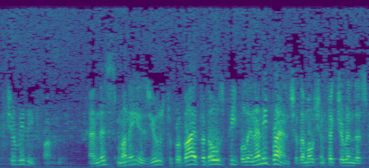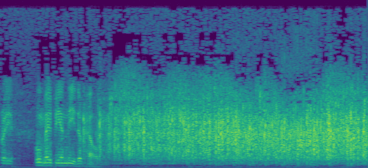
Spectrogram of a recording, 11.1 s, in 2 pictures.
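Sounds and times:
speech: 0.2s - 7.4s
audience applause: 6.9s - 11.0s.

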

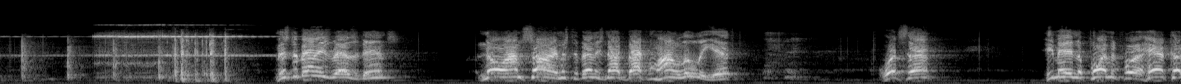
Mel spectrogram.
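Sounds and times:
telephone ringing in a home: 0.0s - 3.8s
speech: 2.8s - 4.0s, 4.8s - 7.4s, 8.8s - 9.4s, 10.4s - 11.8s.

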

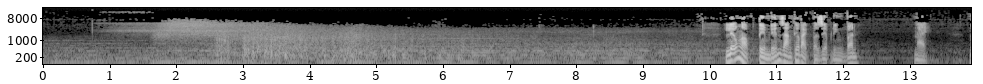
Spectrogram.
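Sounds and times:
rough crackling wash: 0.0s - 13.9s
thunderous rumbling of meteor shower impacts: 1.6s - 9.8s
speech: 10.2s - 12.4s, 13.0s - 13.9s.

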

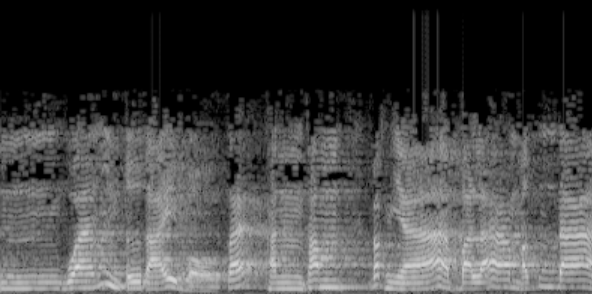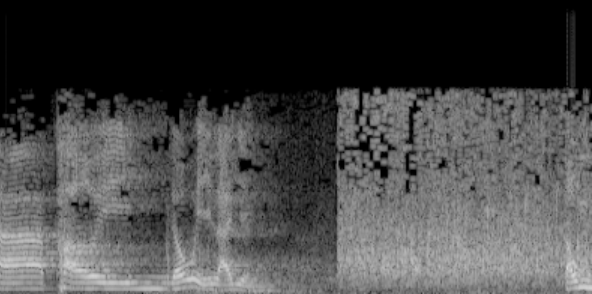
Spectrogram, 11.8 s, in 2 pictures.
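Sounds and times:
speech: 0.0s - 8.6s, 11.6s - 11.8s
crowd hand slapping imitating swatting mosquitoes: 9.3s - 11.8s.

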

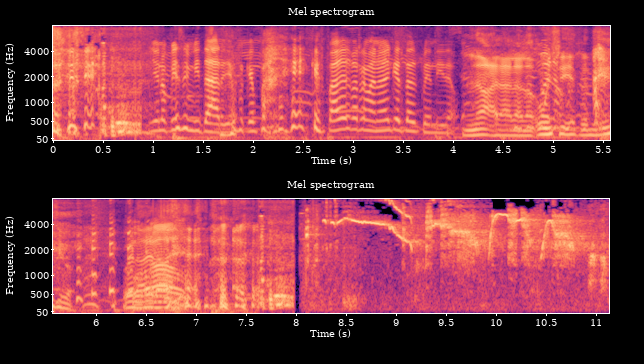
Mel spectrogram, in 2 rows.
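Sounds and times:
laughter: 0.0s - 3.0s, 4.2s - 8.0s
speech: 0.1s - 8.7s
capuchin monkey call: 8.0s - 11.1s.

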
